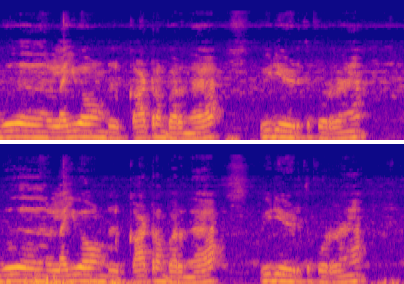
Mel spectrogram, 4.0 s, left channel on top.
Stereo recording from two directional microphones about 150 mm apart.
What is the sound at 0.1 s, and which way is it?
Speech, 5° left (ahead or behind).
